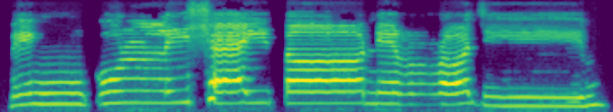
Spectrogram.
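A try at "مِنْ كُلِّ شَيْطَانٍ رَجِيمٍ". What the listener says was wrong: Ini benar nggak dengung. Tapi ini wajib dengung. Kurang panjang banget. Kurang panjangnya.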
